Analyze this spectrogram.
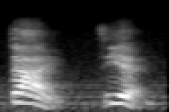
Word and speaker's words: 再见: We pronounce it 再见.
